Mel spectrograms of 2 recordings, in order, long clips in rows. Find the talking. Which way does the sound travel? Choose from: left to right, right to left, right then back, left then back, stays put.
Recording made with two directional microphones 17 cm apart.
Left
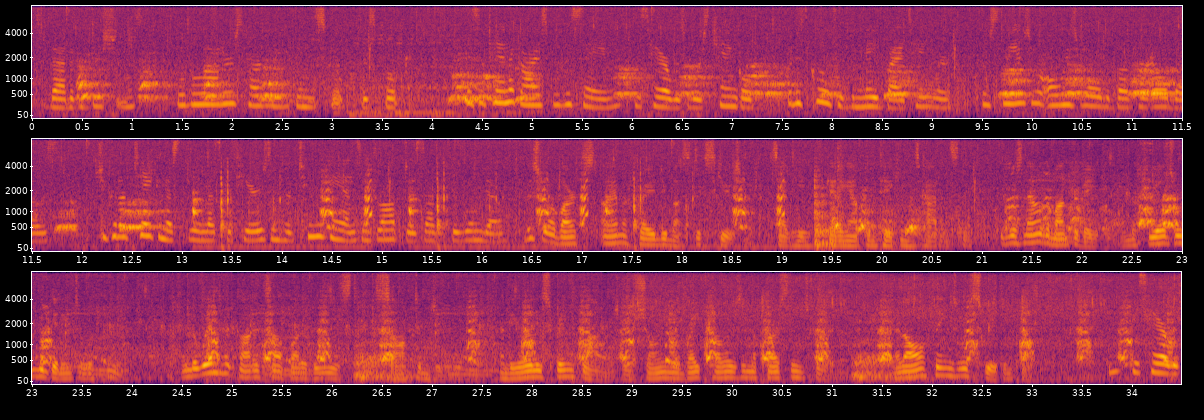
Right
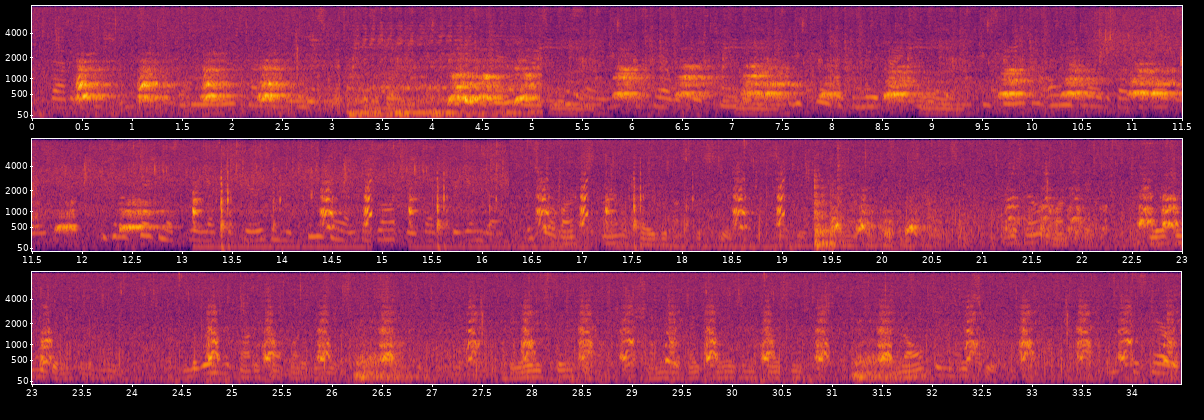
stays put.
